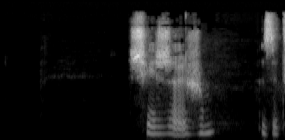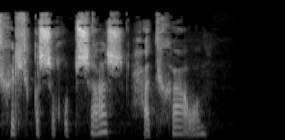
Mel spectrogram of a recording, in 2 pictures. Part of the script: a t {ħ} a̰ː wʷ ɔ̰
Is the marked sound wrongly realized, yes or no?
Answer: yes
